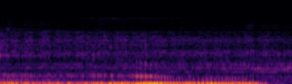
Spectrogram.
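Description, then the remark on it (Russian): A deep, rumbling roar of a fire-breathing dragon guarding a palace swells for about three seconds with a throaty, gliding growl over heavy low rumble, then cuts off sharply, leaving a faint tail. “Охранял дворец огнедышащий дракон.”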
